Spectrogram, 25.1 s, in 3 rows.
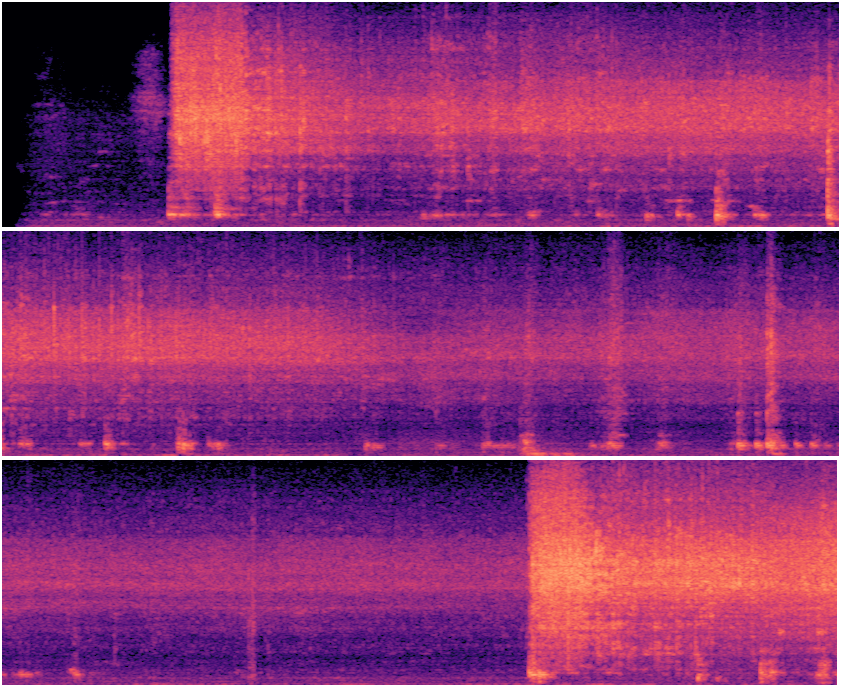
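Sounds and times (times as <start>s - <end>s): garlic sizzling in hot oil: 1.7s - 25.0s
spatula knocking and scraping pot: 5.2s - 10.7s, 23.6s - 25.0s.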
